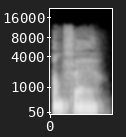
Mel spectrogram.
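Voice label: "unfair", English, uk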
